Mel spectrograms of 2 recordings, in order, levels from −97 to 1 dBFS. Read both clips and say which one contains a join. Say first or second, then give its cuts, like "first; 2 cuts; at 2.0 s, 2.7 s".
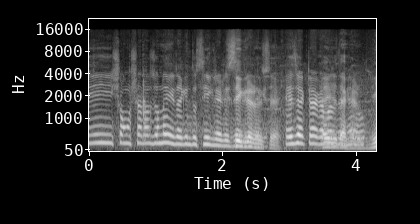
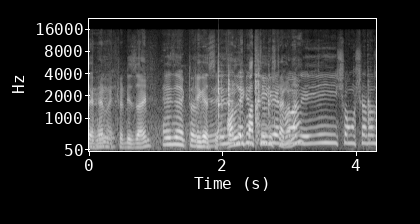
first; 1 cut; at 2.8 s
